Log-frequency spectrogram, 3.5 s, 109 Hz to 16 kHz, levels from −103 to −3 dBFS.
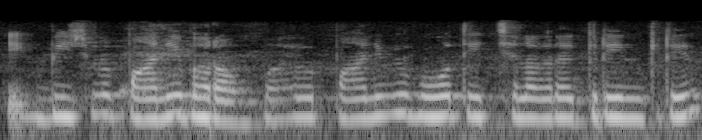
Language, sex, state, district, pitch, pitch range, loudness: Hindi, female, Uttar Pradesh, Budaun, 250 Hz, 240-255 Hz, -33 LUFS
